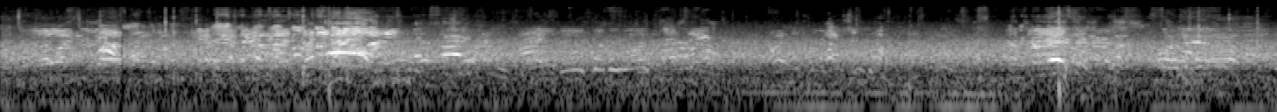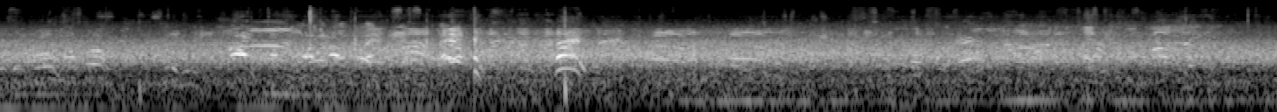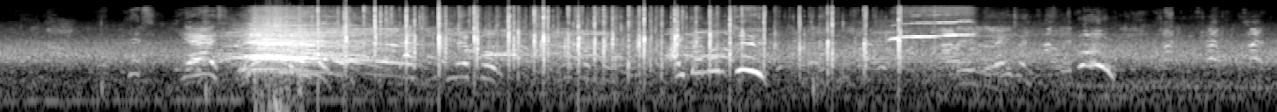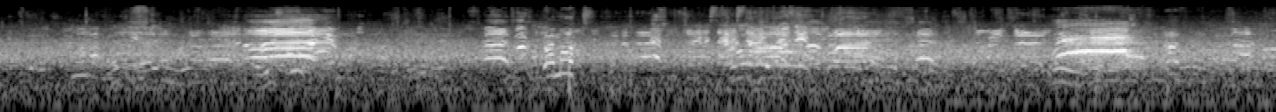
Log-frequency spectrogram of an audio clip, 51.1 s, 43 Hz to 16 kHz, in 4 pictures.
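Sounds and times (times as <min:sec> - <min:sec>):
open-air background noise: 0:00.0 - 0:51.0
players shouting calls: 0:00.1 - 0:08.8, 0:10.1 - 0:13.0, 0:14.5 - 0:20.7, 0:25.8 - 0:42.0, 0:43.0 - 0:51.0.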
